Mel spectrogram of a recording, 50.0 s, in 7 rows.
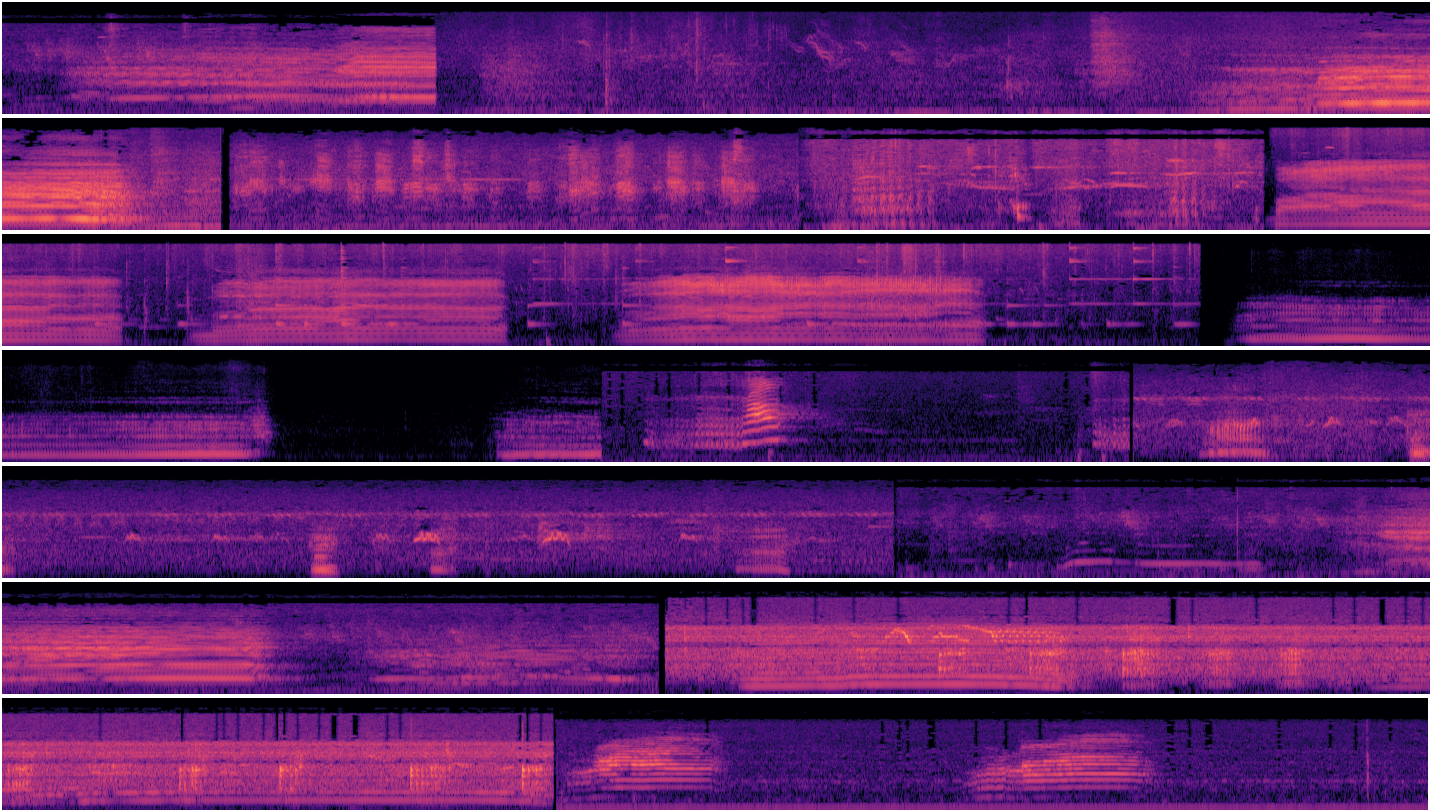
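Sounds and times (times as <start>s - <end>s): wavering bleats: 13.5s - 19.3s.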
